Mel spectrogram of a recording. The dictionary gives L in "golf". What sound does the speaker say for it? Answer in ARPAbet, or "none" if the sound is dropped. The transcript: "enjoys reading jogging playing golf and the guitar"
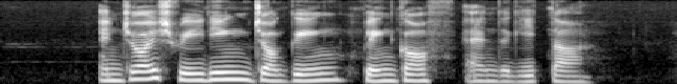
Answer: none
